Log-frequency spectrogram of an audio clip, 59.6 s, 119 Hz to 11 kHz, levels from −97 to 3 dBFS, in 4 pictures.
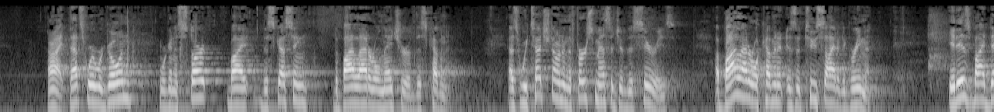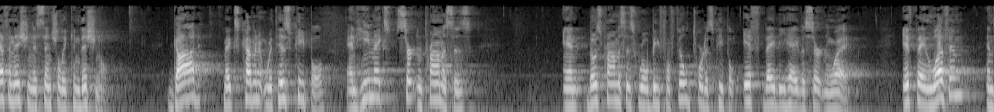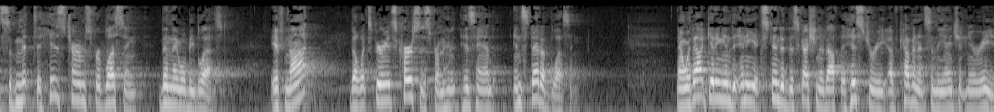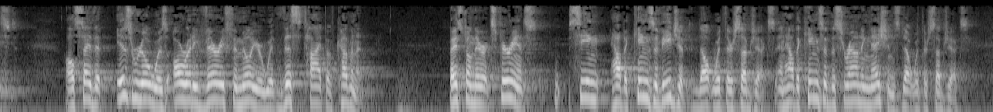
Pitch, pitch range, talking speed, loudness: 165 Hz, 150-190 Hz, 150 wpm, -21 LUFS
